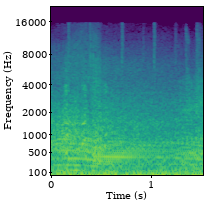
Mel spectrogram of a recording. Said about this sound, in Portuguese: É impressionante como um carro, um SUV, né, na verdade, com quase 3 toneladas, consegue arrancar com essa rapidez, esse golpe. A frente, não sei se você percebeu, a frente levantou de um jeito impressionante.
